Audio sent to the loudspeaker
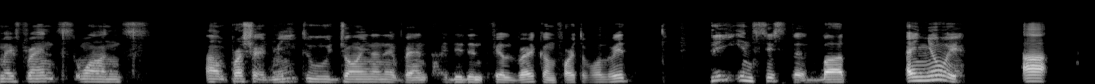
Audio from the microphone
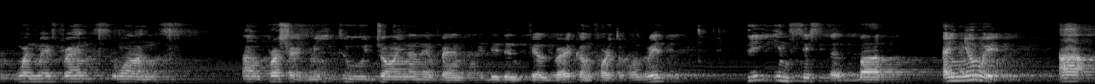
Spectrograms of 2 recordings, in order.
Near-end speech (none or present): none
